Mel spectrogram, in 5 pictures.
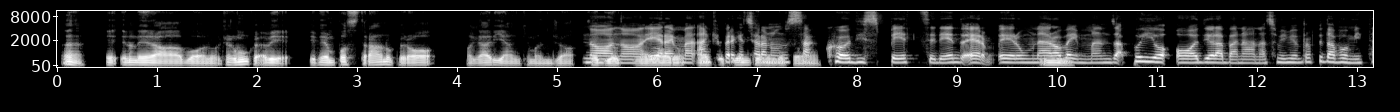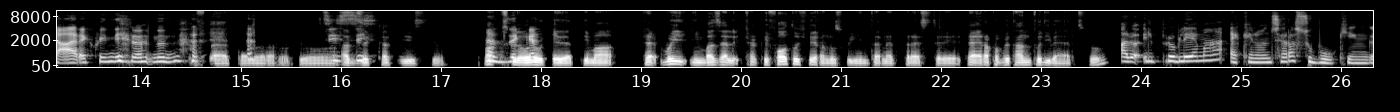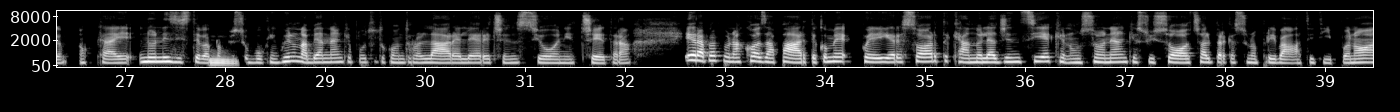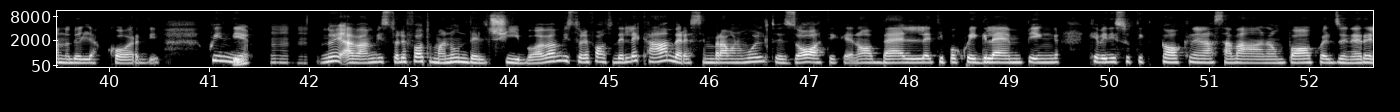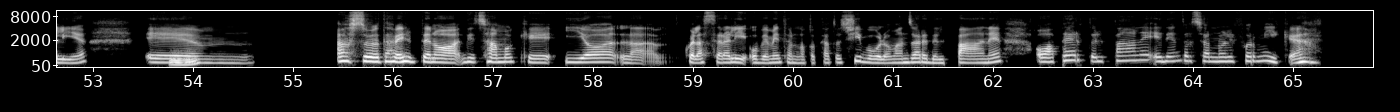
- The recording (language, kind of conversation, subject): Italian, podcast, Chi ti ha aiutato in un momento difficile durante un viaggio?
- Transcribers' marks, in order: "cioè" said as "ceh"; "cioè" said as "ceh"; "effettivamente" said as "affettivaente"; "dentro" said as "dend"; "cioè" said as "ceh"; other background noise; "proprio" said as "propio"; chuckle; "cioè" said as "ceh"; "cioè" said as "ceh"; "cioè" said as "ceh"; "proprio" said as "propio"; "quindi" said as "quin"; "proprio" said as "propio"; stressed: "belle"; in English: "glamping"; laughing while speaking: "assolutamente no !"; chuckle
